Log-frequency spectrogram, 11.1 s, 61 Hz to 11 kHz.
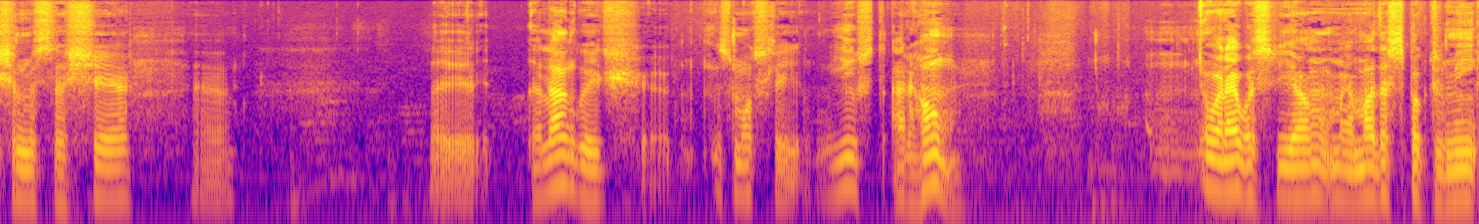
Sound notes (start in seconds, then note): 4.5 speaking French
